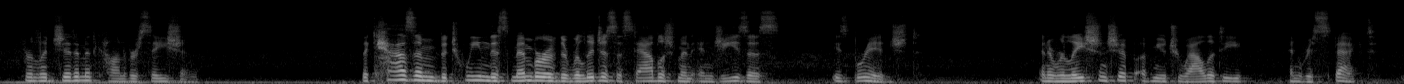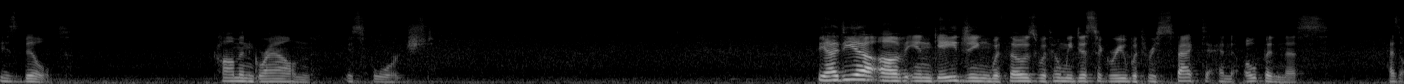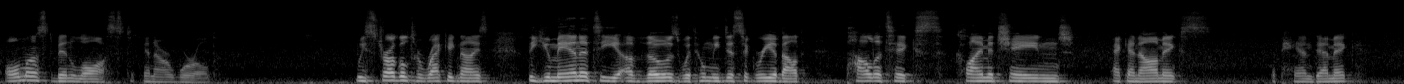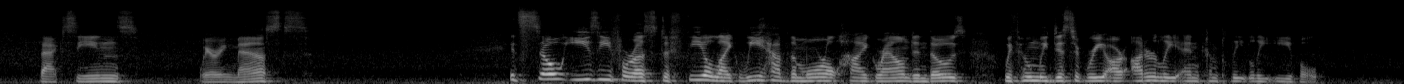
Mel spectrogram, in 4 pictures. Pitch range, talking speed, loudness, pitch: 115-160 Hz, 105 wpm, -31 LUFS, 145 Hz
